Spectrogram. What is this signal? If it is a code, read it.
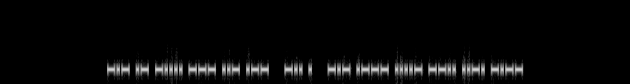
Morse code, heard as a keyed tone, about 52 wpm, 700 Hz. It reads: KA6OUW DE KJ4ZFY
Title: USA Callsign DE Callsign - 6 Characters - 50wpm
